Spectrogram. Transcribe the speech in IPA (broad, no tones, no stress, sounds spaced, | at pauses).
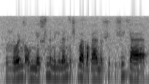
ɮ ʊː ɳ z ɔ̰ v ɲ ɛ ɕ ɪ ɳ ɾ ɛ ɳ iː l ɛ ɳ z ɛ̰ ʃ ɓ ʌ d ɒ ɓ æː ɳ ʊ ʃ | ʃ i ç æː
